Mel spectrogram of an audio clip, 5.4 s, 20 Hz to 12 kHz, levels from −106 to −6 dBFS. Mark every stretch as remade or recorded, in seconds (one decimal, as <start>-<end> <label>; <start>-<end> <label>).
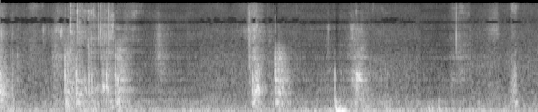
0.0-0.9 recorded; 0.9-2.0 remade; 2.0-3.0 recorded; 3.0-3.7 remade; 3.7-4.2 recorded; 4.2-4.7 remade; 4.7-5.4 recorded

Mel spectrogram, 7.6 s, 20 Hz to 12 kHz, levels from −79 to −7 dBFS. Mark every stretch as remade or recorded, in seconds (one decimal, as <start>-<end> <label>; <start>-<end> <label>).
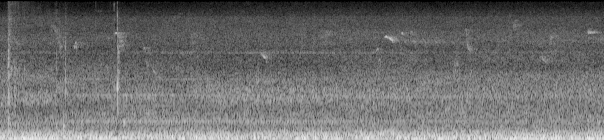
0.0-7.6 recorded

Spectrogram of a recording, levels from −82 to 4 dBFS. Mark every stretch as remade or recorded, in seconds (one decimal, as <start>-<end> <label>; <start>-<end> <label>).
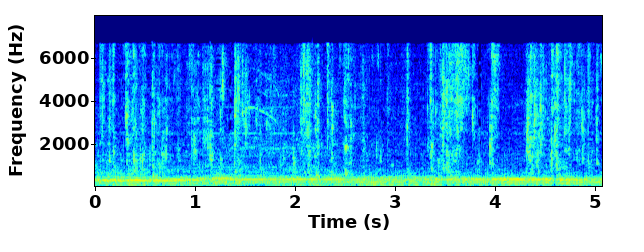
0.0-1.1 remade; 1.1-2.7 recorded; 2.7-5.1 remade

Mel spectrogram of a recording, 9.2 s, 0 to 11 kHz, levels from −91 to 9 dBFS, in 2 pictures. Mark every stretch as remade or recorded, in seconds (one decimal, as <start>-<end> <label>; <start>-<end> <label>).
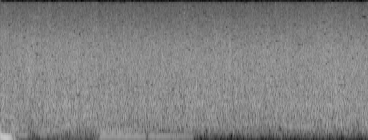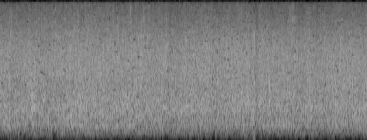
0.0-9.2 recorded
